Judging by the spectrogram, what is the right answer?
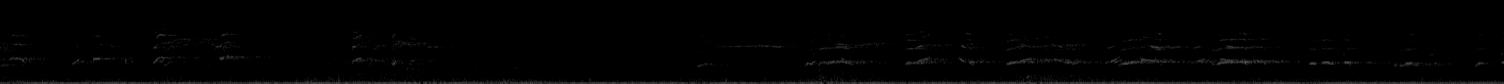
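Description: Peregrine falcon chick begging while an adult feeds it: faint, short, pitched calls repeated in a run. A few calls come in the first seconds, then a pause of about two seconds, then a closer series of two or three calls a second.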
